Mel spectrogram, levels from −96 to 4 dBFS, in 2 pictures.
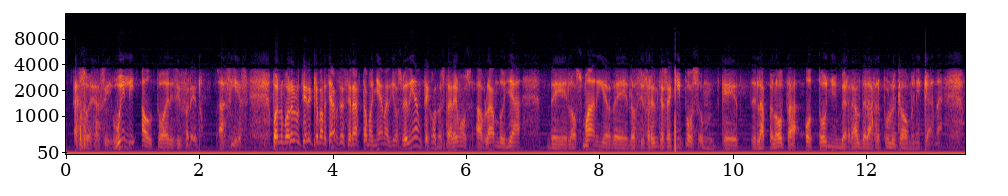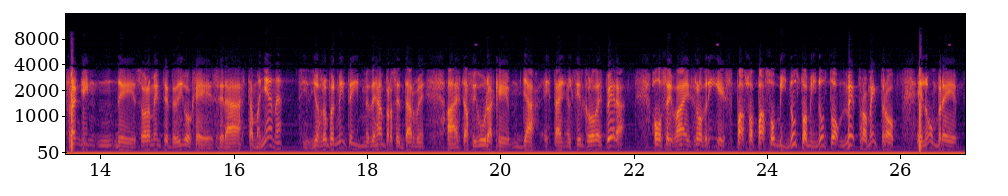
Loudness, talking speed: -27 LUFS, 185 wpm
